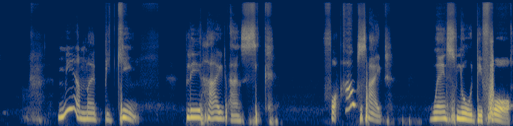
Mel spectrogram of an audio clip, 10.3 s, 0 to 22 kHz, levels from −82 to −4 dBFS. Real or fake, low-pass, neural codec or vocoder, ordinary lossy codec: fake; none; autoencoder, 48 kHz, 32 numbers a frame, DAC-VAE, trained on Japanese speech; none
